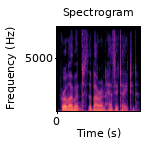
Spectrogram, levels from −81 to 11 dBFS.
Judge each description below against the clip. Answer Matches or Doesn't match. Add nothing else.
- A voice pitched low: Matches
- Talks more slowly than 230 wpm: Matches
